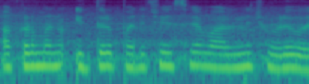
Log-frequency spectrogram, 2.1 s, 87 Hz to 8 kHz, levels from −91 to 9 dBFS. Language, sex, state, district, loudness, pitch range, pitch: Telugu, female, Andhra Pradesh, Srikakulam, -22 LUFS, 215-230 Hz, 225 Hz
